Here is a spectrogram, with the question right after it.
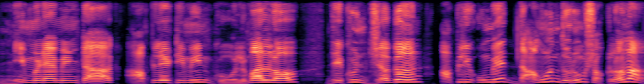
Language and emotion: Goan Konkani, happy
